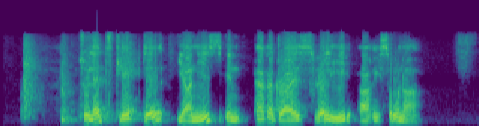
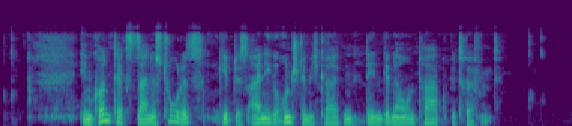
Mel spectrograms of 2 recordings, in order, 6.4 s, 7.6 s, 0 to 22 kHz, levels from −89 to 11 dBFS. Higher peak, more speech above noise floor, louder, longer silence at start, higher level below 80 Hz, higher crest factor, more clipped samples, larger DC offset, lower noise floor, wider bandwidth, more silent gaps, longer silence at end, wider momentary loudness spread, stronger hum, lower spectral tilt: first, 0 dBFS vs -4 dBFS; about the same, 35 dB vs 37 dB; first, -11 LUFS vs -25 LUFS; about the same, 0.25 s vs 0.15 s; first, -48 dBFS vs -58 dBFS; second, 12 dB vs 22 dB; neither; neither; second, -46 dBFS vs -61 dBFS; second, 7.8 kHz vs 9.6 kHz; neither; second, 0.2 s vs 1 s; second, 12 LU vs 17 LU; neither; about the same, -4.5 dB/octave vs -5 dB/octave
